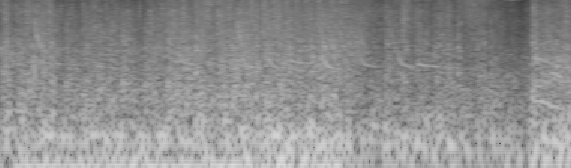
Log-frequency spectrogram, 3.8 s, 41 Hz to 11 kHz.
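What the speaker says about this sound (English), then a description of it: "Can you do me a favor and stop shooting?" Dense gunfire from the Planetside 2 video game, a loud continuous barrage of overlapping shots and bursts filling the whole stretch without a break.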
